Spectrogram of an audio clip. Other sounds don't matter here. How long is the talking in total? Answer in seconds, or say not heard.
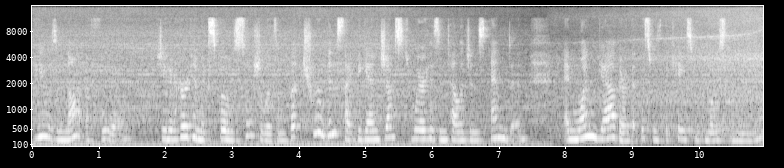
11 s.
